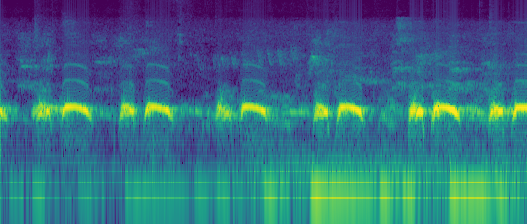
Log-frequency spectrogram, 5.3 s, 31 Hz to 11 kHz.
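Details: Spotted dove kept as a decoy bird, Thailand type, 10 April 2018, cooing in hoarse, slightly rising-falling notes about once a second, over a low steady hum.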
